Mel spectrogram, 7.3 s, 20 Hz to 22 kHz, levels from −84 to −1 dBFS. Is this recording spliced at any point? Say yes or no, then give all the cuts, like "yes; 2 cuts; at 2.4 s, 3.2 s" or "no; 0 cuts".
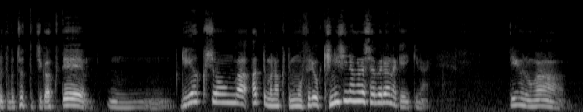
yes; 2 cuts; at 1.2 s, 2.2 s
